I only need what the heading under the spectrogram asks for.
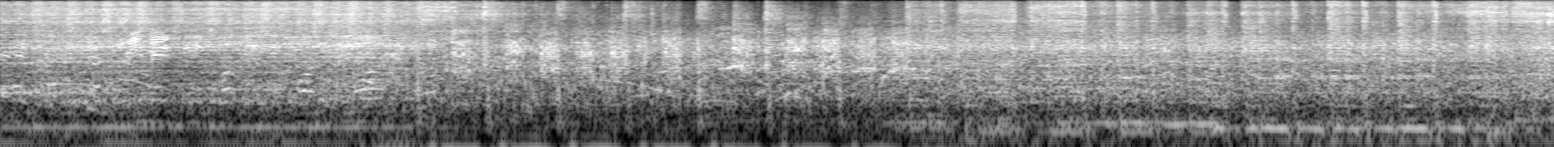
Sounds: Music, Crowd, Speech

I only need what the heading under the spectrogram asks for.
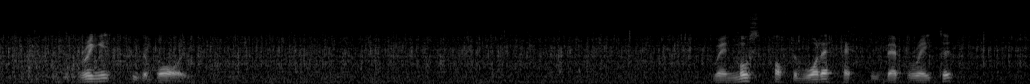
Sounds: Speech

